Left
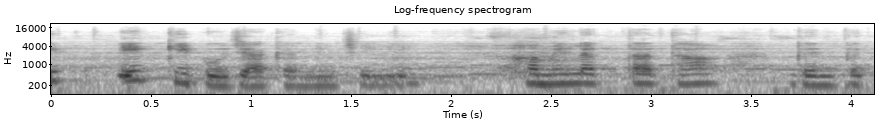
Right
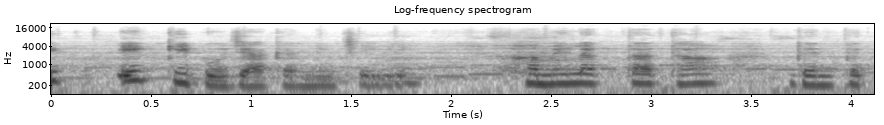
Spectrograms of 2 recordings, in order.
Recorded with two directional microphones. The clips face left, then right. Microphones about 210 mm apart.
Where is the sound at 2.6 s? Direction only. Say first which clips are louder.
Right 1 dB; 25° right (ahead or behind).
